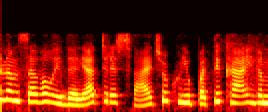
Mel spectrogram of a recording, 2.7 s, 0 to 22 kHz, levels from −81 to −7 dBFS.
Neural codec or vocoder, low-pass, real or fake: codec, 16 kHz, 0.5 kbps, X-Codec, HuBERT features, trained on balanced general audio; 7.2 kHz; fake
